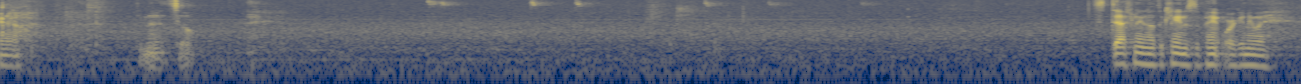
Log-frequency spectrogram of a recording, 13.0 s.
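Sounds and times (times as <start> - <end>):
steady background hiss: 0.0 - 13.0
high bird chirps: 4.2 - 6.0.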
